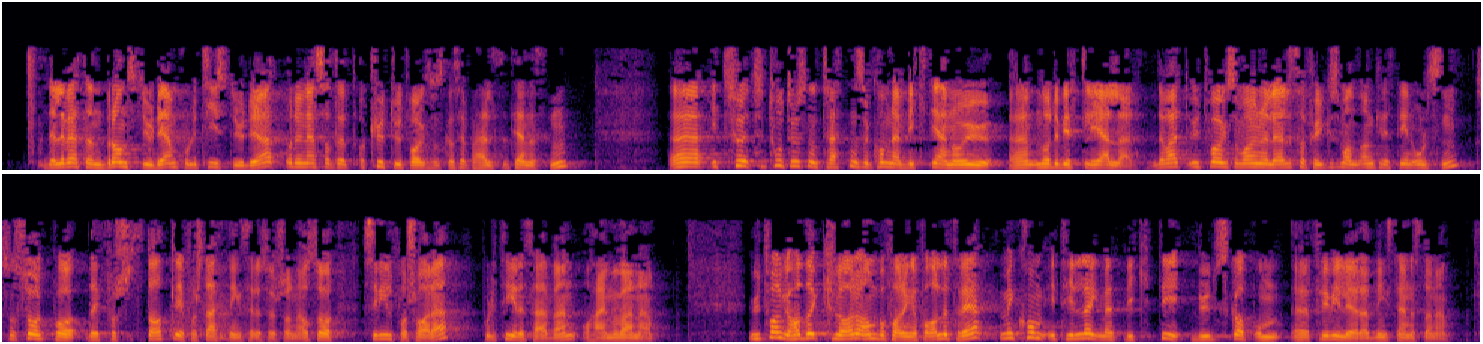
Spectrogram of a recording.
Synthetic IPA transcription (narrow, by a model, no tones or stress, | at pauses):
d̪ɛlɛʋeːt̪əɛnbɾɑnst̪ʉːd̪ɪəɛnpʰʊlɪt̪ʰiːst̪ʉːd̪ɪəɔd̪ɛneːsɑt̪ːəɛt̪ʰɑkʰʉt̪ːʉːt̪ʋɑlɡəsɔmskɑseːpɔhɛlsət̪ʰjeːnəst̪n̩ | ɪt̪ʰɪt̪ʰuːt̪ʰʉːsn̩ɔt̪ʰɾɛt̪ːn̩sɔkʰɔmd̪ɛænʋɪkt̪ɪɛnoːʉːnɔɖɛʋɪɾkəlɪjɛlːə̰ɾd̪ɛʋɑɾɛt̪ʉːt̪ʰʋɑlɡsɔmʋɑɾjʉnəɭeːd̪əsəɑʋfʏlkəsmɑnn̩ɑŋkʰɾɪst̪iːnʊlsn̩ | sɔmsoːɡpʰɔd̪æɪfɔst̪ɑːt̪lɪəfɔʂt̪æɾknɪŋsɾɛsʉʂənəɑlsɔ | sɪʋiːlfɔʂʋɑːɾə | pʰʊlɪt̪ʰiːɾɛsæɾʋənɔɦæɪmɑʋæːɳə̰ | ʉːt̪ʋɑlɡəhɑd̪ːəkʰlɑːɾəɑnbəfɑːɾɪŋəɾfɔɾɑlːət̪ʰɾeːmɛnkʰɔmːɪt̪ʰɪlːɛɡmɛæt̪ʋɪkt̪ɪbʉːd̪skɑːpɔmfɾɪʋɪlɪəɾɛd̪nɪŋst̪ʰjeːnəst̪ənə̰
